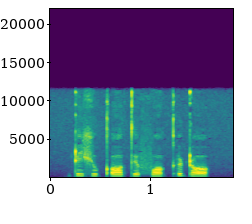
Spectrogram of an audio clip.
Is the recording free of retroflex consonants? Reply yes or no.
no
